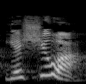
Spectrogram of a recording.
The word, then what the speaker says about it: Yeshua: And that name was, yes, Jesus in English, but Yeshua in the original pronunciation, which means what?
